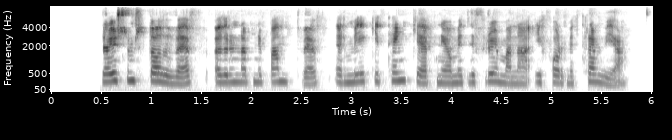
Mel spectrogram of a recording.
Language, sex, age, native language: Icelandic, female, 40-49, Icelandic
